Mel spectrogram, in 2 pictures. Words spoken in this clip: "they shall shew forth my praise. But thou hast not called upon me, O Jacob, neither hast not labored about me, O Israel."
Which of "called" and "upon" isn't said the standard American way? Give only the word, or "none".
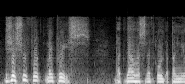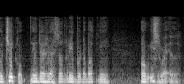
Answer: none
